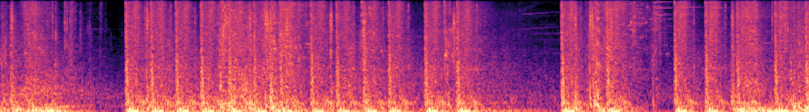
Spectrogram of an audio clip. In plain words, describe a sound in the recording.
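A scoped rifle fires sharp shots.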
